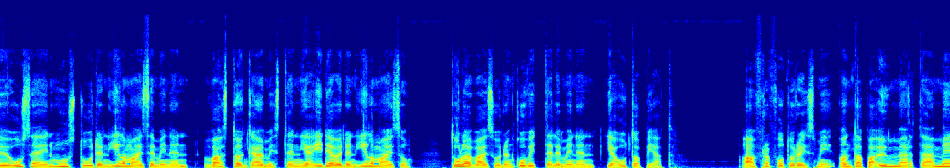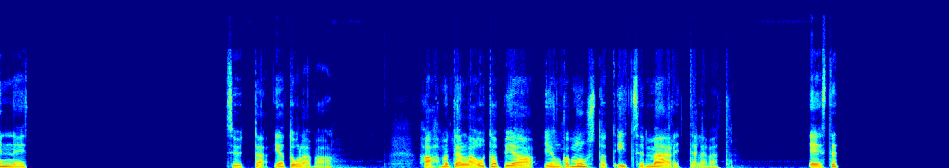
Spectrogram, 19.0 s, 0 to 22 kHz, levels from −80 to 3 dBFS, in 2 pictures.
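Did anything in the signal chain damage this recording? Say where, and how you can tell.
Yes. At playback, the sound stops dead in mid-flow twice. After "on tapa ymmärtää" there is silence from 9.76 s to 11.78 s, about 2.0 s, before it picks up with "ja tulevaa". A second gap runs from 17.88 s to 18.99 s, about 1.1 s, around "se ammentaa maagisesta". Clean, full silences with no fade point to a playback stall, most likely the player's buffer running empty or its output thread being blocked.

In the call-processing and codec stage, a stretch beginning after "ja tulevaa", from 13.19 s to 17.19 s, turns rough and muffled, with a watery smear on the sound. This is a call bitrate drop. The bandwidth estimate fell and the Opus encoder went from 48 kbps to 18 kbps, holding the lowest rate for about 3.9 s. At that rate it codes far more coarsely and trims the top end of the spectrum until the bitrate recovers.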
